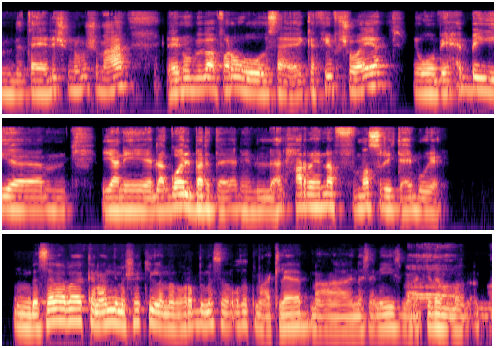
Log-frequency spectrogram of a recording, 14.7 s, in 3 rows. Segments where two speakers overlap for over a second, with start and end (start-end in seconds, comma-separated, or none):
none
